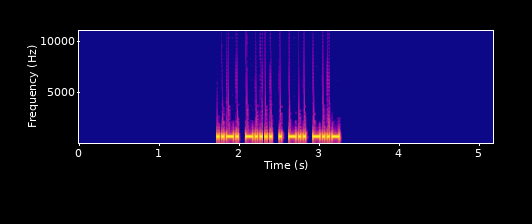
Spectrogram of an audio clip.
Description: Morse code, heard as a keyed tone, about 37 wpm, 700 Hz. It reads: F6EDX
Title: DXCC-100 Call Signs - 5 Characters - Repeated 3x - 40wpm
